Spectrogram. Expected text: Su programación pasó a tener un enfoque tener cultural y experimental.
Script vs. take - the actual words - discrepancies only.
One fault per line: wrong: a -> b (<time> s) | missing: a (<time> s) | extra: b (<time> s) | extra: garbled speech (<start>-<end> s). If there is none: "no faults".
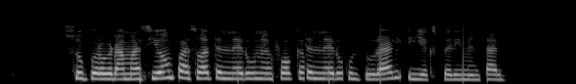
no faults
